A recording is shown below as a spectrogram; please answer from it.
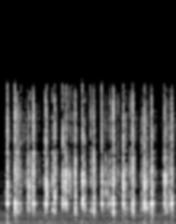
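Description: A bottle of alcohol ink mixative is shaken, and the loose mixing ball inside rattles in a quick run of sharp, bright clicks. The rattle shows the ball is free to move and the contents are being mixed, since the ink settles out if it is not shaken.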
